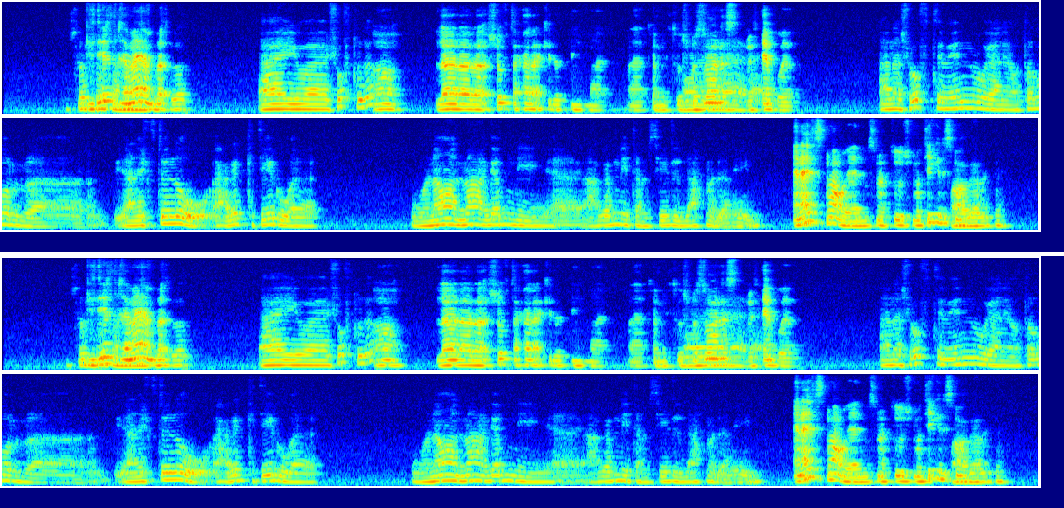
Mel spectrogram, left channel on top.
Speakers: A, on the left; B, on the left.
A: ومسلسل
B: جزيرة
A: كان
B: غمام
A: من المسلسلات
B: بقى
A: ايوه شفته ده
B: آه لا لا لا شفت حلقة كده اتنين ما, ما كملتوش
A: آه
B: بس هو ناس بتحبه يعني
A: انا شفت منه يعني يعتبر آه يعني شفت منه حاجات كتير و... ونوعا ما عجبني آه عجبني تمثيل احمد امين
B: أنا عايز أسمعه يعني ما سمعتوش ما تيجي نسمعه
A: وعجبتني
